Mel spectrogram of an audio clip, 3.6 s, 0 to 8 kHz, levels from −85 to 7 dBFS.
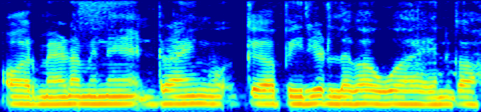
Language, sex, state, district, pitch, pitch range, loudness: Hindi, male, Uttar Pradesh, Muzaffarnagar, 150 Hz, 145-150 Hz, -21 LUFS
